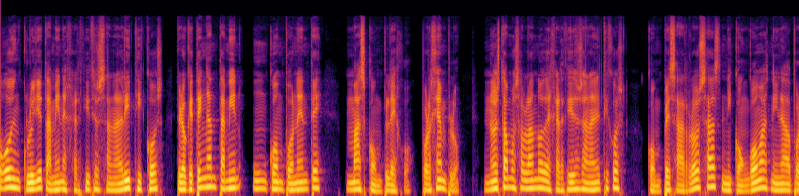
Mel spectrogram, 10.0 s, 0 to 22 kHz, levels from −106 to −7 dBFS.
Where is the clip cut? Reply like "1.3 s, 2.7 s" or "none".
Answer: 2.1 s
